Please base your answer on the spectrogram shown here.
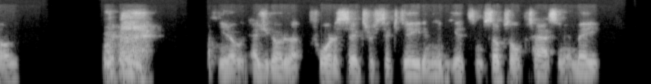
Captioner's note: cough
